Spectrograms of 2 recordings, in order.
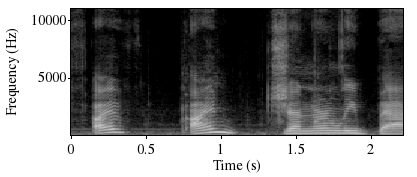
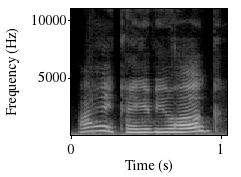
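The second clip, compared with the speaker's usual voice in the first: cutesy pleading; 6 semitones higher, faster than usual. Real, not acted. Asking creature for hug.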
